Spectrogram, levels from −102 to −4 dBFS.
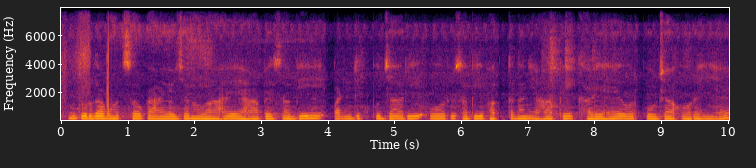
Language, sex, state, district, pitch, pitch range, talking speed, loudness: Magahi, male, Bihar, Gaya, 155 Hz, 150-160 Hz, 150 wpm, -31 LUFS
